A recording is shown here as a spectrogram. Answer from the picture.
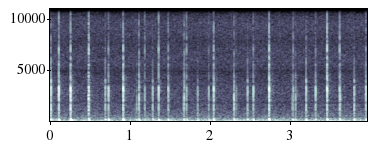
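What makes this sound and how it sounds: Long, almond-shaped painted nails tap a solid, flat, dark-brown wooden tabletop in a quick, irregular series. Each tap is a quiet, sharp, dry click with a bright top and a soft low knock underneath, dying away almost instantly. A faint hiss sits beneath the taps.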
